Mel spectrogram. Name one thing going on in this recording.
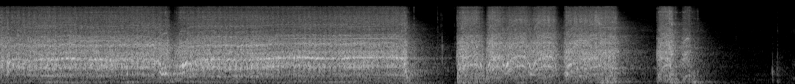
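A power tool whirs loudly close by.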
